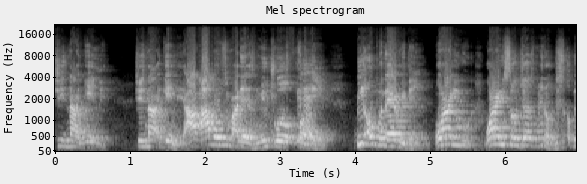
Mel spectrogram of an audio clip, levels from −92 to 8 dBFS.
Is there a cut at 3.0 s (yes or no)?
yes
